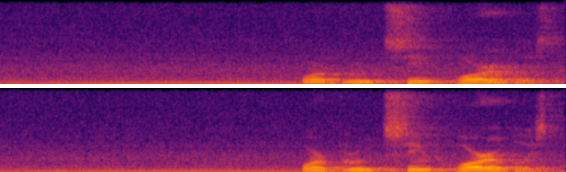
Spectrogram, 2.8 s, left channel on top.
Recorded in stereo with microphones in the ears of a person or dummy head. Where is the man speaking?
25° right (ahead or behind), 0.6 m.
